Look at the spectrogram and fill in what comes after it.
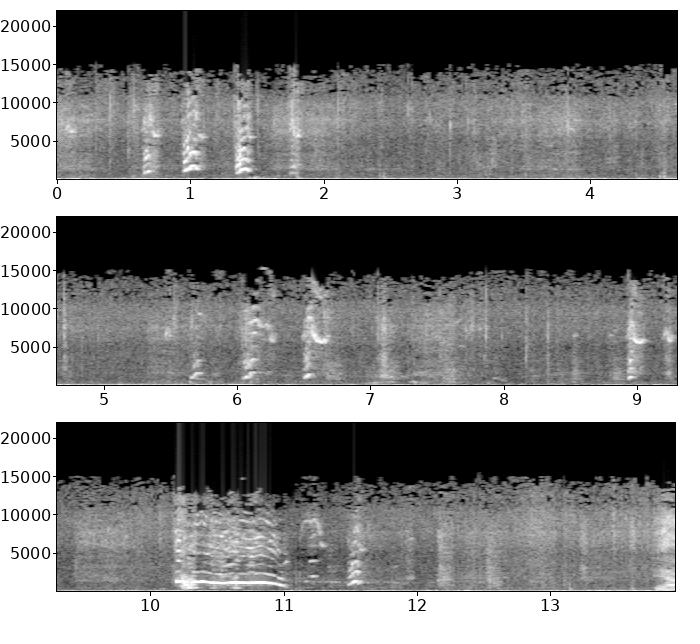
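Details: Mink hunting with a dachshund and a treeing walker coonhound: quick sharp barks in clustered bursts, a drawn-out high whine partway through, then more barking over steady low rumbling background noise.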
